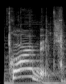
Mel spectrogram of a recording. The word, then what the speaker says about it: garbage: this word garbage garbage the second syllable is not stressed gar garbage for this syllable we have three pronunciations you can use the a sound like cup and up garbage garbage and if you look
